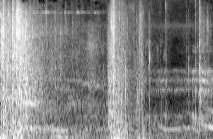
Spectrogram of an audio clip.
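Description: A shotgun fires with a loud, booming blast.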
